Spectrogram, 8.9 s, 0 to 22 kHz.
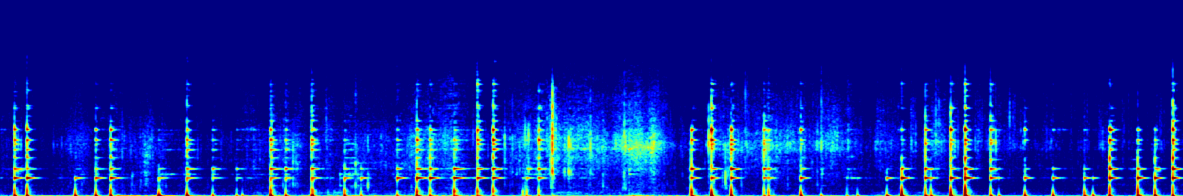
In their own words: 01:45 - 08:13 - Scratching & tapping on textured cut glass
